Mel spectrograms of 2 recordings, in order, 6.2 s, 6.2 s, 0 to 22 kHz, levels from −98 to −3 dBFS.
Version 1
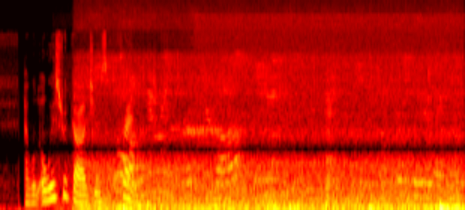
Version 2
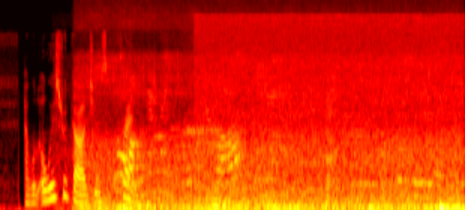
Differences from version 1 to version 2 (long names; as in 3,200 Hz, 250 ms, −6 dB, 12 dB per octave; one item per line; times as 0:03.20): second sound +8.0 dB
master: remove Butterworth band-reject 1,200 Hz, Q 1.6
